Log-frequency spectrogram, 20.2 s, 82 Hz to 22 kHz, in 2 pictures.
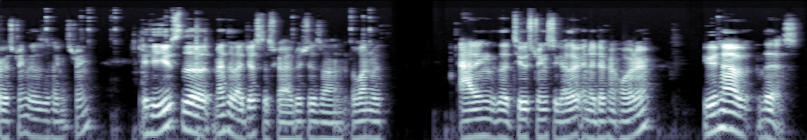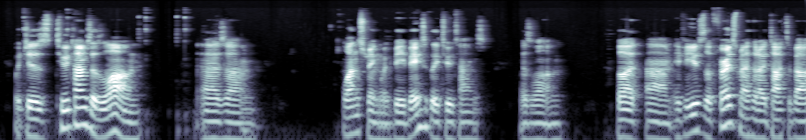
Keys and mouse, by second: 1.0 click, 1.4 click, 2.0 click, 3.6 click, 4.5 click, 8.9-10.4 drag, 10.8 click, 11.8 click, 12.3 click.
